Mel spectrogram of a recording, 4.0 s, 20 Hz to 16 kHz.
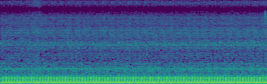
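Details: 2008 Jeep Wrangler idling after replacing the starter and a year-and-a-half-old deep-cycle battery: steady, even low idle with smooth regular beat, no knocks, misses or squeals; starter and alternator seem fine.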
